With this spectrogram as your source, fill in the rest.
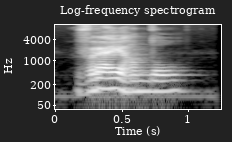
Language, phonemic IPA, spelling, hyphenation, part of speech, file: Dutch, /ˈvrɛi̯ˌɦɑn.dəl/, vrijhandel, vrij‧han‧del, noun, Nl-vrijhandel.ogg
- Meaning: free trade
